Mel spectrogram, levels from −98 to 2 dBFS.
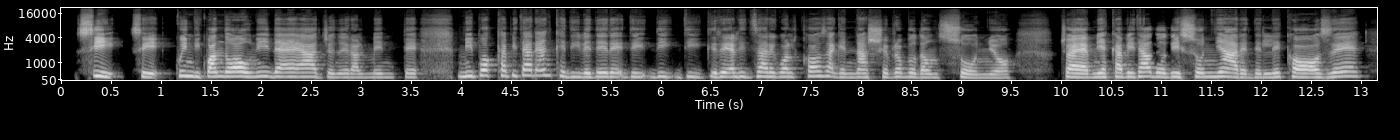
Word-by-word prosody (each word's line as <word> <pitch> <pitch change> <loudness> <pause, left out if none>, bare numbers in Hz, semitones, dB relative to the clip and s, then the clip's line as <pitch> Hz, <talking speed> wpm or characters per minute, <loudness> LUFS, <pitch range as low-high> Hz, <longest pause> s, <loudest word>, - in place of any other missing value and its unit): Sì, 230 -5 +3
sì, 405 0 -1
quindi 260 -4 +1
quando 240 +2 +3
ho 245 0 +7
un'idea, 225 -1 +1
generalmente 195 0 -6 0.4
mi 245 +2 0
può 290 +3 +1
capitare 290 +1 -1
anche 295 -4 -3
di 220 0 -6
vedere 220 +1 0
di 215 +1 -8
di 220 0 -7
di 215 0 -8
c 220 +1 -3
realizzare 230 +1 0
qualcosa 240 +3 -2
che 210 -1 -5
nasce 205 +1 -2
proprio 215 0 -3
da 195 - -2
un 190 0 -5
sogno, 180 -3 -4 0.4
cioè 205 -3 +6
mi 205 +2 -2
è 210 - +1
capitato 220 +1 +2
di 215 +1 0
sognare 220 -2 +2
delle 195 +3 -3
cose 215 +4 +2
220 Hz, 150 wpm, -20 LUFS, 205-240 Hz, 0.4 s, ho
